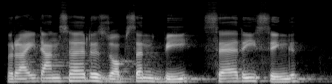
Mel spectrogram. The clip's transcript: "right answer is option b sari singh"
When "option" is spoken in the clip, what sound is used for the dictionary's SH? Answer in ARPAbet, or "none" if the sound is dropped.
S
